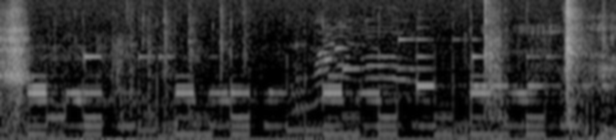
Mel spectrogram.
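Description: A pet cat meows softly, a few faint drawn-out cries over a steady low background hum with overlapping tonal sounds.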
